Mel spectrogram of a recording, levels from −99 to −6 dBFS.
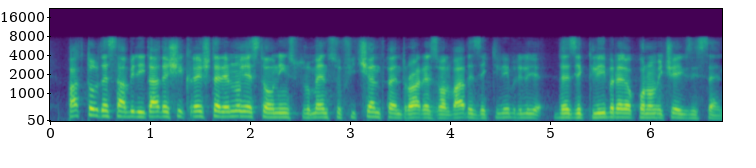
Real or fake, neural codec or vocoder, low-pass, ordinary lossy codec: fake; codec, 16 kHz, 0.8 kbps, ZipCodec; none; none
